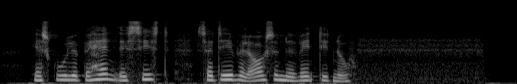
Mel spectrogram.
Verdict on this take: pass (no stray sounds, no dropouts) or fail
pass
